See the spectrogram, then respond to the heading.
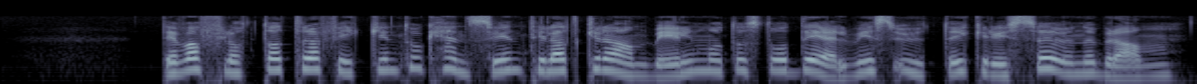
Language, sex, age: Norwegian, female, 20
